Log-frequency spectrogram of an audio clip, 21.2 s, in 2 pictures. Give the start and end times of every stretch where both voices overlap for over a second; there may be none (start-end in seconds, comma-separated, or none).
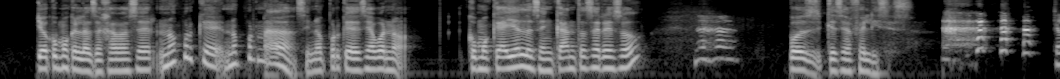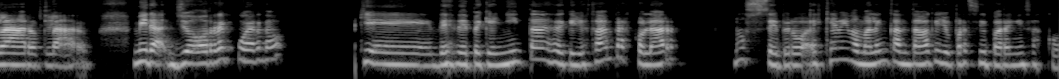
none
